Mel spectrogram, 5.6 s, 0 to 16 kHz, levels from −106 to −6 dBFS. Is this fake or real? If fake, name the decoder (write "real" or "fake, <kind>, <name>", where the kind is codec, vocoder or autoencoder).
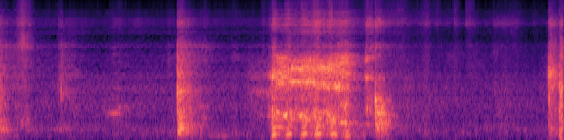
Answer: fake, autoencoder, DAC-VAE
